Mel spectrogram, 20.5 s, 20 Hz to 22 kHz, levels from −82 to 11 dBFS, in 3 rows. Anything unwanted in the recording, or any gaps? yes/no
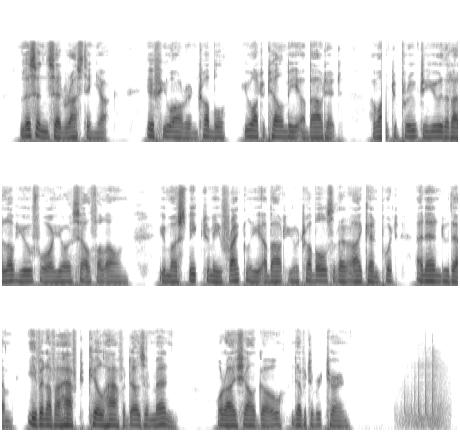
yes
